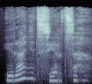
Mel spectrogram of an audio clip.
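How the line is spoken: Sighing. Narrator (Russian): вздохнула Анна

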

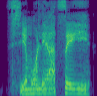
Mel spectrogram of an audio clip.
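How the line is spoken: Quiet, through teeth. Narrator (Russian): сквозь зубы поправил его ученый, но никто, кроме меня, этого не услышал

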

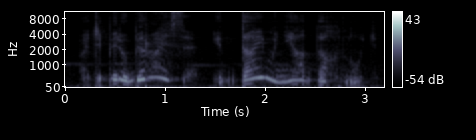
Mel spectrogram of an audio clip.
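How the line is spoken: Sleepy mumble. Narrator (Russian): сонно пробормотала она

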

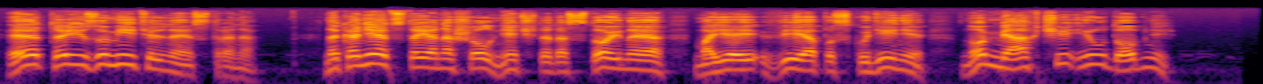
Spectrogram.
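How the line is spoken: Shouting. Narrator (Russian): он закричал нам

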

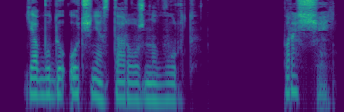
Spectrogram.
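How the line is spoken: Sad but firm whisper. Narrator (Russian): я грустно, но твердо прошептала

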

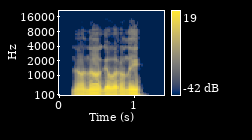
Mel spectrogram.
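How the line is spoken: Good-natured smiling grumble. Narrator (Russian): Широко улыбаясь, добродушно проворчал Ратибор

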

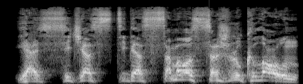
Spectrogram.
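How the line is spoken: Angry shout. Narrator (Russian): злобно крикнул Цванк

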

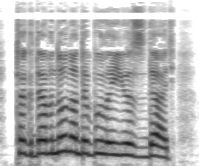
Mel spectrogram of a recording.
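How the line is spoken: Tipsy chuckle. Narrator (Russian): хохотнул подвыпивший Петька

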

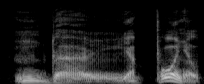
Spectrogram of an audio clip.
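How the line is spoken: Muttering. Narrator (Russian): пробормотал Додо

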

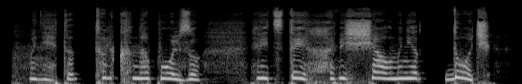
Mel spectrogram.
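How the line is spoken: Passionate ecstatic moan. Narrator (Russian): В пылу страсти, простонала я, уже теряя собственную мысль в бессвязных эмоциях восторга

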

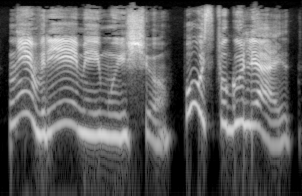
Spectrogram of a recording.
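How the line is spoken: Laughing mother. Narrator (Russian): рассмеялась мать в ответ

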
